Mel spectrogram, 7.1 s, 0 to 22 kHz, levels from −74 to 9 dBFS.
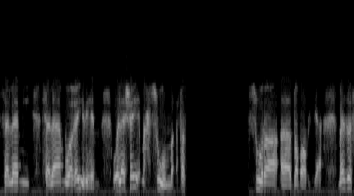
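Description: At 3.69 s the audio stops moving forward and does not resume until 4.98 s. This is a call audio freeze. The last sound is held briefly, then dies away, leaving about 1.2 s of silence. Nothing is lost. When the audio resumes it picks up exactly where it stopped, now running about 1.27 s late. The likely cause is packets delayed in transit, so the jitter buffer ran dry and the receiver filled the wait.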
